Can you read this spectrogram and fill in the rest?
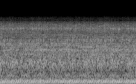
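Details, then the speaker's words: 2004 Ford 6.0 Power Stroke diesel cold-started without block heater, slow 600-700 rpm idle with very cold oil before high idle mode: low steady even clatter, no misses or knocks; normal cold idle. "It's not good to let these these engines idle, you know, between 6 and 700 RPM when it's real cold like this for any length of time."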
